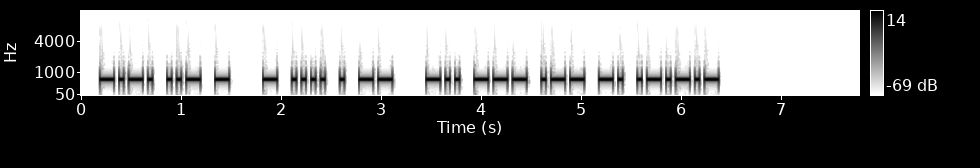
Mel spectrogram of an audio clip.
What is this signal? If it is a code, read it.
Morse code, heard as a keyed tone, about 25 wpm, 700 Hz. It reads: CUT THEM DOWN.
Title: Sentences from Top 1000 Words - Review Part 1 - 25wpm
